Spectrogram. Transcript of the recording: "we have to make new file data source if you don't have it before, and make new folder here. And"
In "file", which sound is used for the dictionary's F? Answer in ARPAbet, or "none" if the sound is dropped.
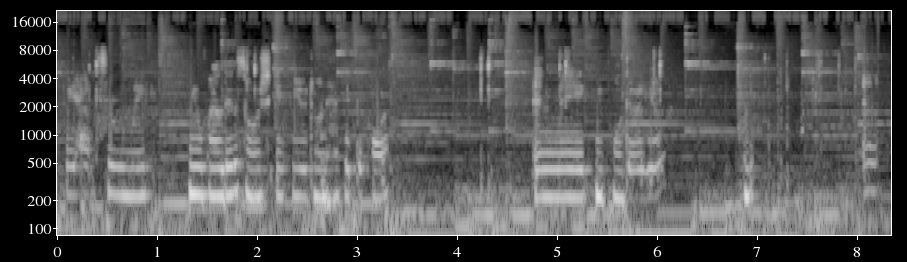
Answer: P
